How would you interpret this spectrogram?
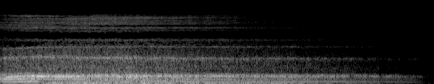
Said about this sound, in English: Mowgli, Bagheera the panther, and Baloo the bear are having a picnic near the river. A big tiger growls.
